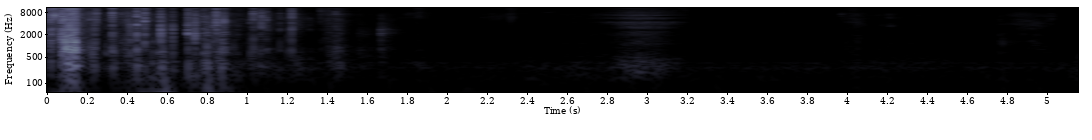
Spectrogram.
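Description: Foil trading-card pack crinkling and tearing as it is ripped open, loud for the first second and then dying away. A brief soft rustle follows about three seconds in.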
